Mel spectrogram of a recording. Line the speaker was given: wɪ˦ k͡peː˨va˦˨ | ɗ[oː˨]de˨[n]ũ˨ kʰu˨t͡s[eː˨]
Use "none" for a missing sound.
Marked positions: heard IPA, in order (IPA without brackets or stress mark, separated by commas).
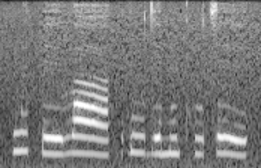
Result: uː˨, n, eː˦˨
